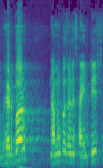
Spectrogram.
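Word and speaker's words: Svedberg: unit एठी mark कर मु भेडबर्ग लिखुची किंतु भेडबर्ग कहूची एस टा साइलेंट रहउची सो सही एस जो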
